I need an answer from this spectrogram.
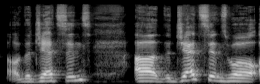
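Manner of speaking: normal talking voice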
